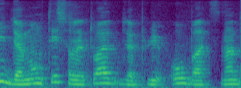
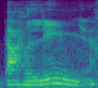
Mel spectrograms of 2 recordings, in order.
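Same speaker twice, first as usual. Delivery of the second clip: Darling said the French way, louder; French-accented darling; 5 dB louder than usual. Shown as a demonstration. Reading a love letter aloud, French-accented Darling. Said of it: "quand les gens disent le mot darling".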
